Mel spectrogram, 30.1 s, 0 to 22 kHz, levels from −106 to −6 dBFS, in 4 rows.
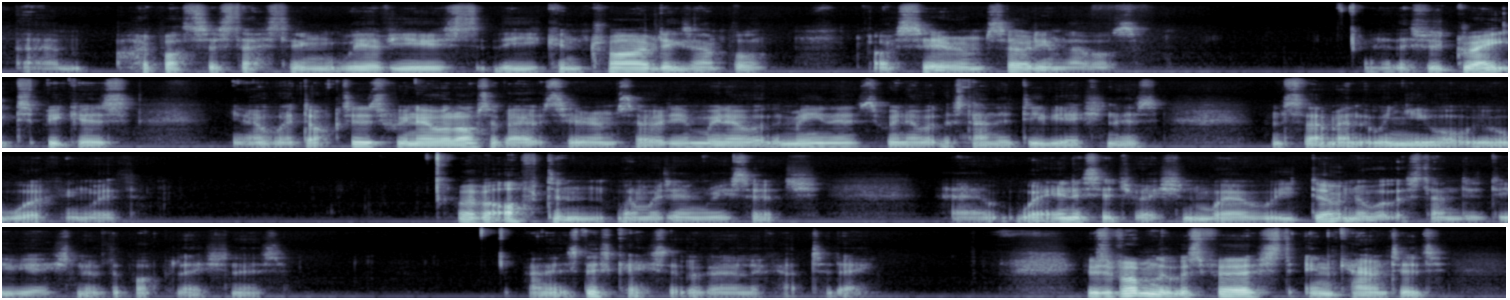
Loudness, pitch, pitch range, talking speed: -33 LUFS, 105 Hz, 90-120 Hz, 190 wpm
